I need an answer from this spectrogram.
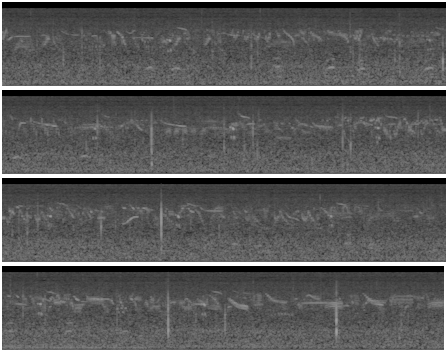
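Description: Faint bird song: many short, high chirps and twitters run throughout, with a few sharp clicks.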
